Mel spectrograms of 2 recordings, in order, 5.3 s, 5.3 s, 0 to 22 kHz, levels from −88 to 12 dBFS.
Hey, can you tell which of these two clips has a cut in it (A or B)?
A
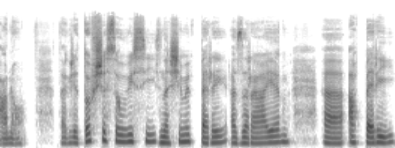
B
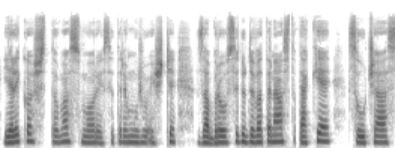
B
